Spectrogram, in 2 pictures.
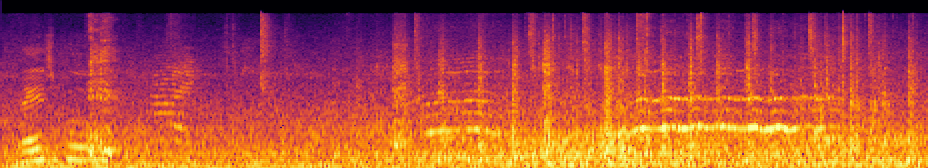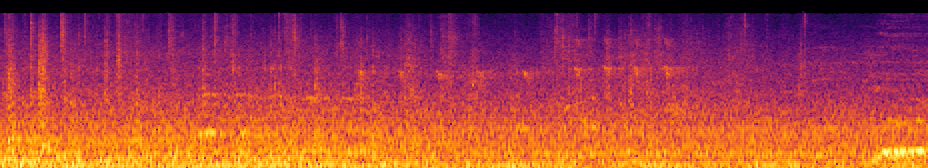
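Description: Footsteps patter on a concrete walkway.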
